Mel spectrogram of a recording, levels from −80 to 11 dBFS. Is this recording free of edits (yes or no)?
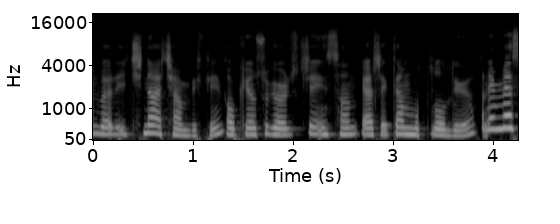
yes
